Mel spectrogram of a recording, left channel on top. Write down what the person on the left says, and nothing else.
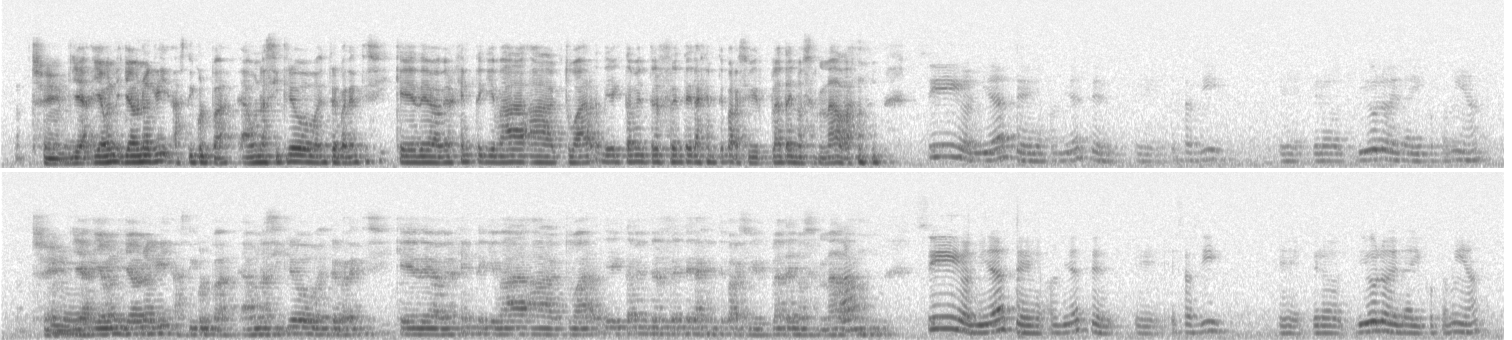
Sí,
ya, ya, aún, ya uno aquí, as- disculpa, aún así creo, entre paréntesis, que debe haber gente que va a actuar directamente al frente de la gente para recibir plata y no hacer nada.
<laughs>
